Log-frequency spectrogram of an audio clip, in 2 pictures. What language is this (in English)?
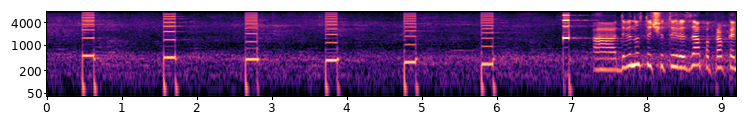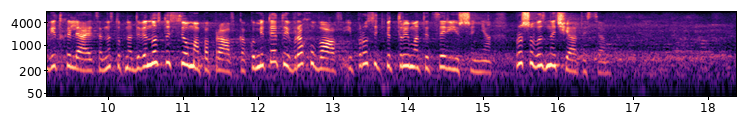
Ukrainian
